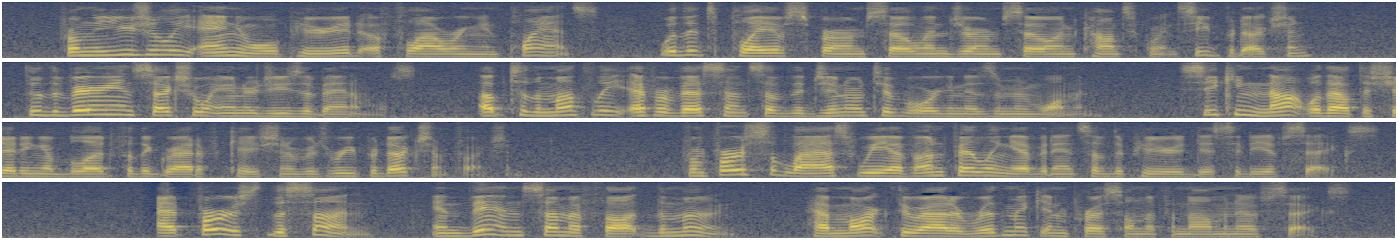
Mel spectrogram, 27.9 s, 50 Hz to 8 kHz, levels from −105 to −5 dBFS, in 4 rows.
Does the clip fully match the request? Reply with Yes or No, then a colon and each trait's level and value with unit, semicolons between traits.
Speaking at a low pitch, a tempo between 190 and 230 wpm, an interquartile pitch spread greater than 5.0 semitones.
No: medium, 155 Hz; average, 195 wpm; wide, 5.4 semitones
